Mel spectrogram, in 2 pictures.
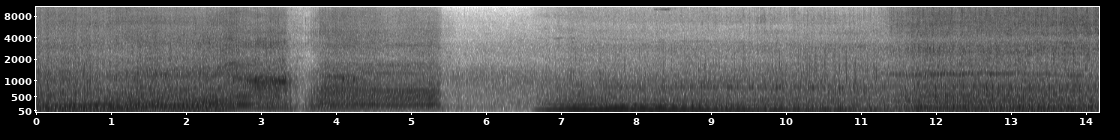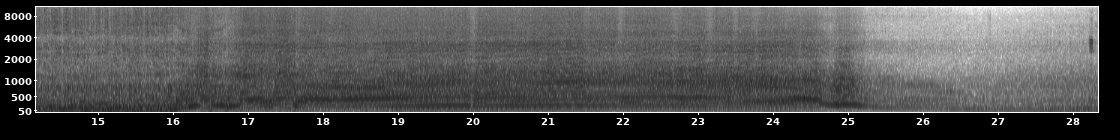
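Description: Muscle car V8 engine revving loudly. The revs climb about two seconds in and drop out briefly, then settle into a steady run. Later they rise again, are held high for several seconds and fall off near the end.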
